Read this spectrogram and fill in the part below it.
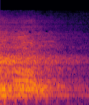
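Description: A crowd roars a religious chant in unison, many voices swelling together into a loud, sustained collective shout that slowly fades over about a second.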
